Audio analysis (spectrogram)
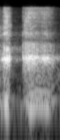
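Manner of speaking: imitated choking gurgle; strangled choking sound, acted out; choking noise. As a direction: make the sound of being choked. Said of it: "he was really choking him out".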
